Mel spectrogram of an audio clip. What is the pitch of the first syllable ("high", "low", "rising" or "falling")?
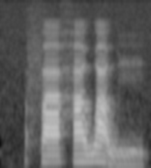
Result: high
